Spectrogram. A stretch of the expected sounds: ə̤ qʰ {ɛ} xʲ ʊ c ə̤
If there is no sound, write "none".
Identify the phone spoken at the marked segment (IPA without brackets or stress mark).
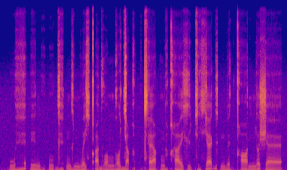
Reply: ɛː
